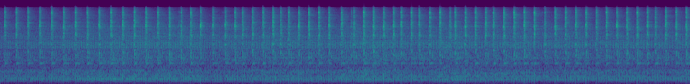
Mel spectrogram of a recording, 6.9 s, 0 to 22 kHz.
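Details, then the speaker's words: Echo PB-580T leaf blower, older fuel, cold start, reported to bog on throttle, vacuum leak suspected: fast even two-stroke popping at a slightly lazy idle with a sharp rasp; runs but idle sits low, needs carburetor tune-up. "um i definitely think it needs to be tuned up the idle's a little low let's do that"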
